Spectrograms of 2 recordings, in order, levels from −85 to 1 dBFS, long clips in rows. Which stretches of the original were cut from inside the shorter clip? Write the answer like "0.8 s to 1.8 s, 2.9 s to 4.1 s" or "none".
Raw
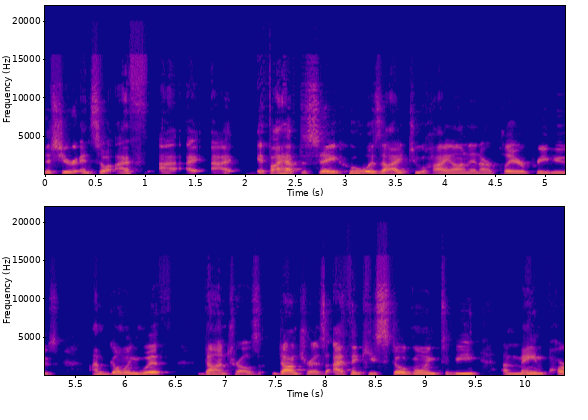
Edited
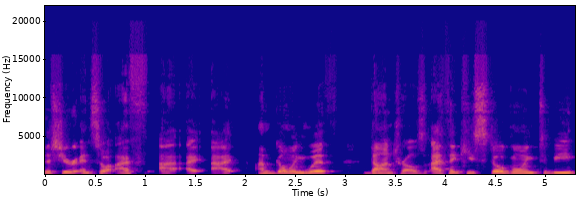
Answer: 2.0 s to 5.5 s, 7.4 s to 8.1 s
